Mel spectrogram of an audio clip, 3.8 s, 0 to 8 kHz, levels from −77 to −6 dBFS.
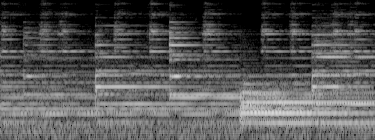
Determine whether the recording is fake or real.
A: real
